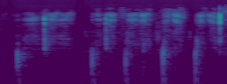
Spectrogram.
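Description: Marker writing a word on a whiteboard: a string of faint, short strokes.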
